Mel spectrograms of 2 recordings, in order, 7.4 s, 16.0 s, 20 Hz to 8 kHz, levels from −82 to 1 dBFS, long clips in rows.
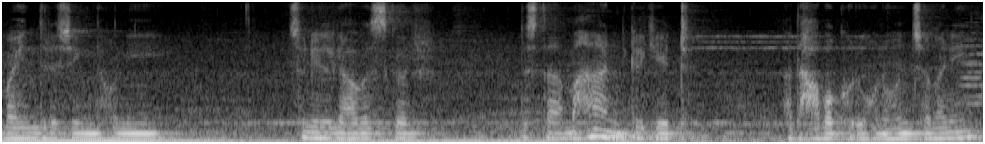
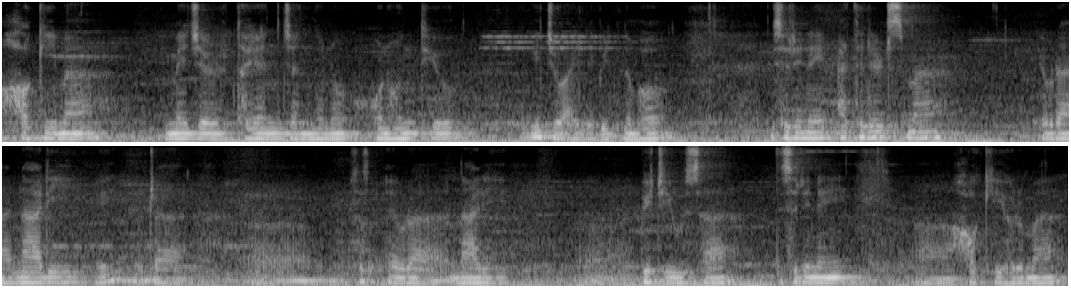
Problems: constant background noise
